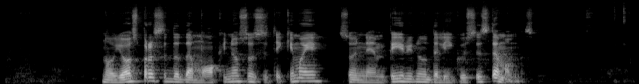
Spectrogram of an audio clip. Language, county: Lithuanian, Klaipėda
